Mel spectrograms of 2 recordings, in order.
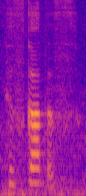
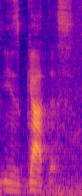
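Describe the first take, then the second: First: Put-on higher, playful German accent; sexy German accent. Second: Said in the usual way. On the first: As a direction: do a mock-sultry German accent. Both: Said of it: "my German accent is always kind of sexy".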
